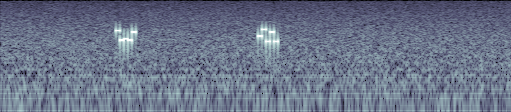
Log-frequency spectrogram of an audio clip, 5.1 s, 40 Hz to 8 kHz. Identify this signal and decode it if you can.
Five-tone selective call (EEA), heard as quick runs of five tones, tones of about 40 ms. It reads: 92328 50181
